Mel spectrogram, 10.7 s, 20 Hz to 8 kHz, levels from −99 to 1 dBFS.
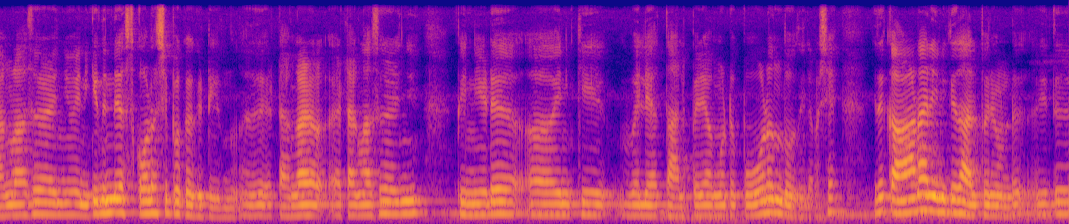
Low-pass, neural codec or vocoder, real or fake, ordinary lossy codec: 7.2 kHz; none; real; none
